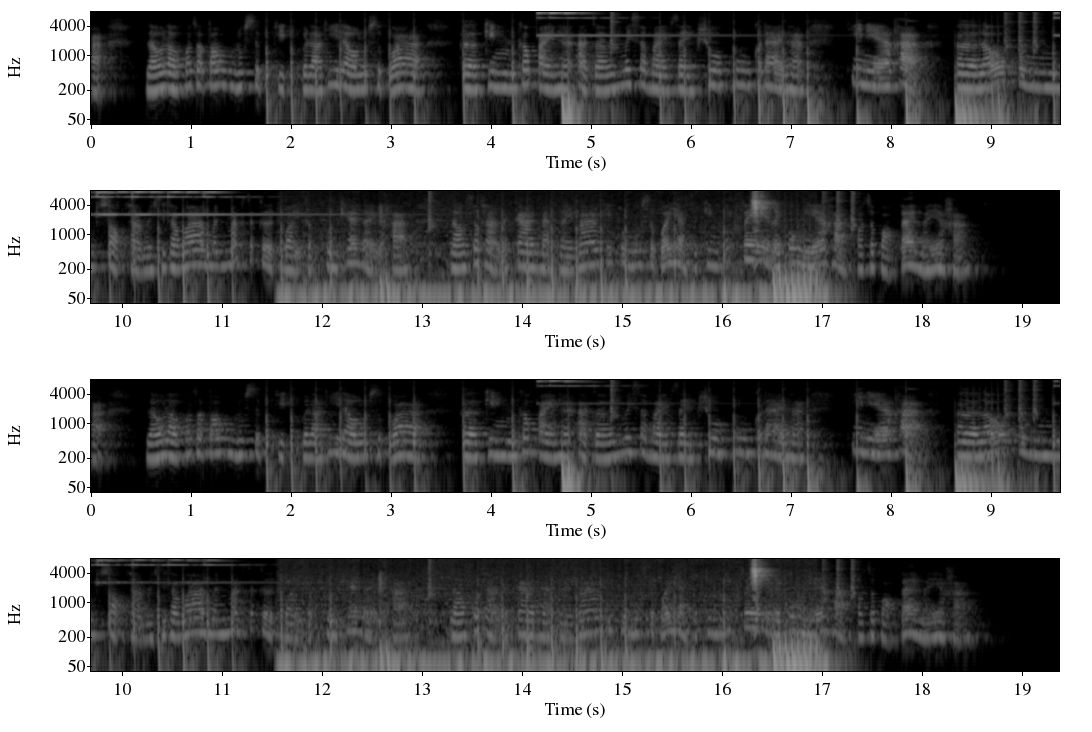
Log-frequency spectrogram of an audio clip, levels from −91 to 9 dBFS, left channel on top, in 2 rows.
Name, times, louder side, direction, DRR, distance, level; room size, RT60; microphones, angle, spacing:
voice 1, 0.0-18.5, left 3 dB, 65° left, 5 dB, 0.6 m, -52 dB
sound 1, 1.7-3.3 3.7-3.8 4.2-4.3 4.7-4.8 5.2-5.3 5.7-7.2 7.6-7.7 8.1-8.3 8.6-11.1 11.6-11.7 12.1-12.2 12.6-12.7 13.1-13.2 13.5-15.1 15.5-15.6 16.0-16.1 16.5-17.3, equal, 5° left, 0.4 m, -47 dB
sound 2, 4.5-6.0 9.6-12.1, left 8 dB, 40° left, 0.9 m, -44 dB
sound 3, 11.5-17.0, right 4 dB, 25° right, 1.0 m, -44 dB
10.0 x 4.6 x 4.8 m, 0.68 s
head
